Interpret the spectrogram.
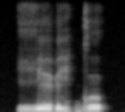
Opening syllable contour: low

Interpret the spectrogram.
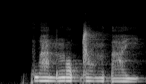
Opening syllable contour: low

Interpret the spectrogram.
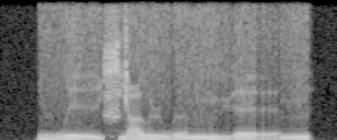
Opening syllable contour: low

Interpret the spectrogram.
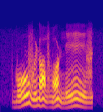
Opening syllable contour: rising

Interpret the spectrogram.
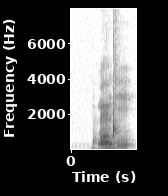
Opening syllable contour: low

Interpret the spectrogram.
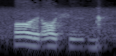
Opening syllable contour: falling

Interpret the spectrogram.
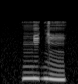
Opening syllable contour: high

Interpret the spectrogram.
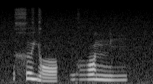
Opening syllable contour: high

